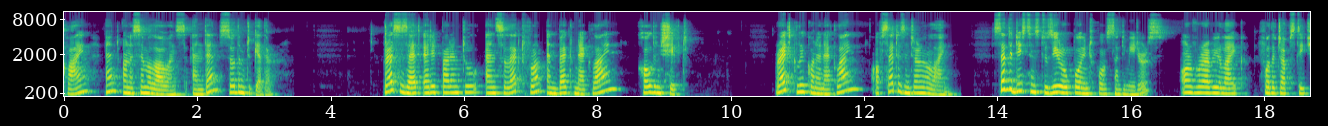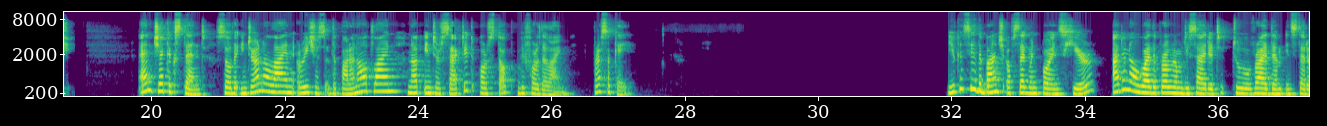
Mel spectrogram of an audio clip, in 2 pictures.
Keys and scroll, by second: 4.6 z, 14.6-14.9 typing.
